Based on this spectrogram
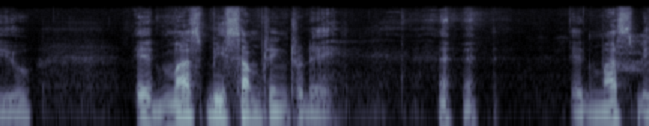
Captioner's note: lacht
